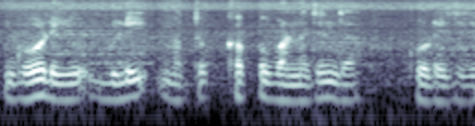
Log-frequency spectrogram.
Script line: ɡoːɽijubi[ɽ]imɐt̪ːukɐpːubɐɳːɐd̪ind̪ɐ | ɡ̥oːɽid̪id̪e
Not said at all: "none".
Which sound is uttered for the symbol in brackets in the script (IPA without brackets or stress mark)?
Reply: ɭ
